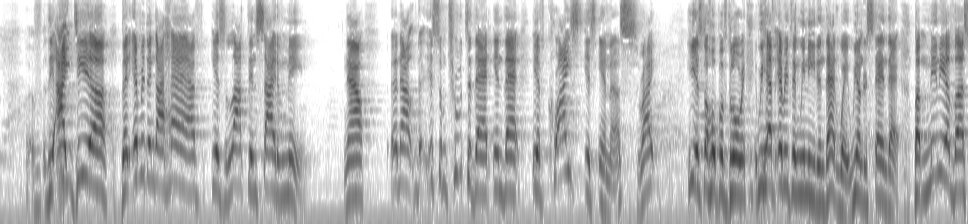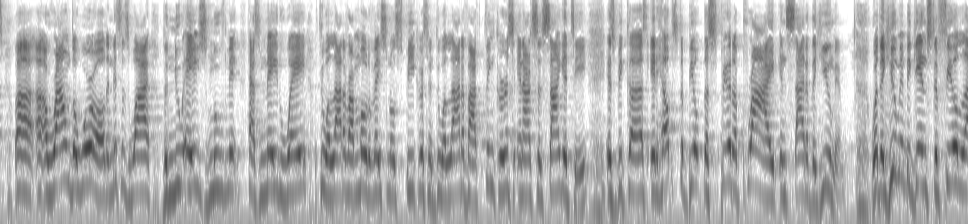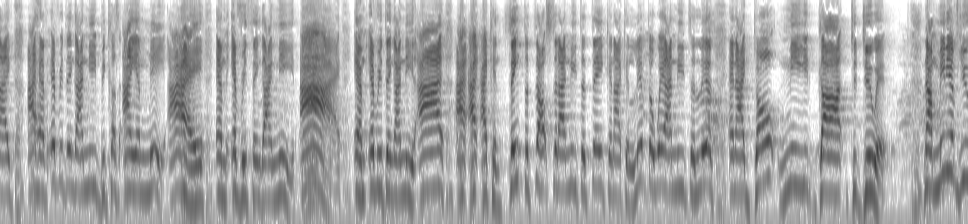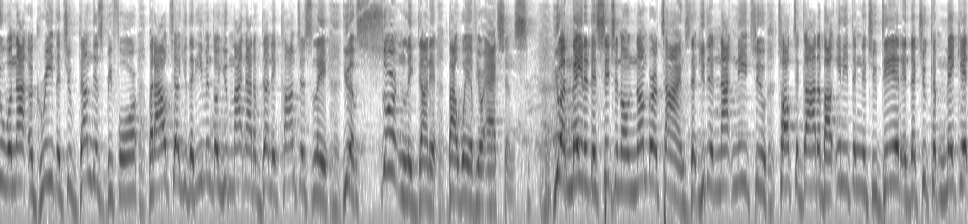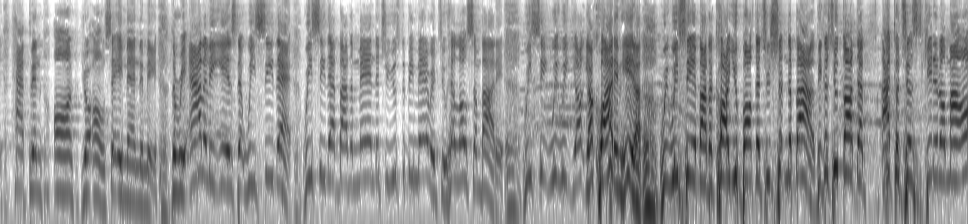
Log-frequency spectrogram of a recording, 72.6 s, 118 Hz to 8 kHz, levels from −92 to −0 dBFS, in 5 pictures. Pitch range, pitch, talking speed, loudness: 205-255 Hz, 225 Hz, 230 wpm, -27 LUFS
